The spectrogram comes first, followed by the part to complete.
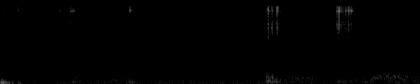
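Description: Pennies clinking against each other as they are slid off a stack and sorted by hand on a cloth towel: a handful of brief, faint clinks, spaced out with quiet between them.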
